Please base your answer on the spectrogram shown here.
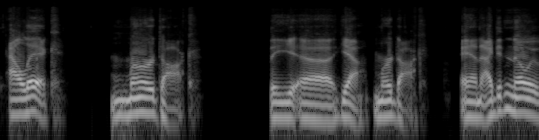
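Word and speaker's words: Murdaugh: fatal shootings of his wife and son is pronounced Alex uh I'm sorry, Alec Murdoch. The uh Yeah, Murdoch.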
